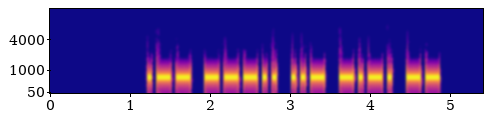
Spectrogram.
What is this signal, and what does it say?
Morse code, heard as a keyed tone, about 20 wpm, 700 Hz. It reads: W8UCM
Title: USA Call Signs - 5 Characters - 2x Character Spacing - 20wpm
